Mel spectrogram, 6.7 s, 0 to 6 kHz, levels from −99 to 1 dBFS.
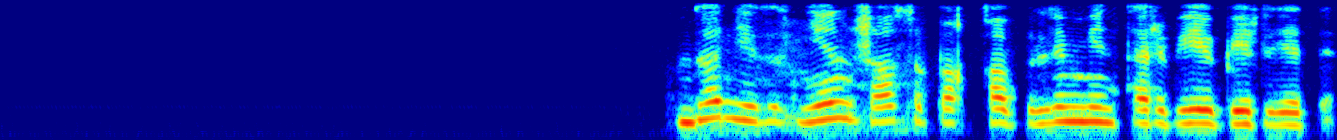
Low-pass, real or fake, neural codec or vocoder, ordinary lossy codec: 5.4 kHz; fake; codec, 16 kHz, 8 kbps, FreqCodec, smaller model; none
